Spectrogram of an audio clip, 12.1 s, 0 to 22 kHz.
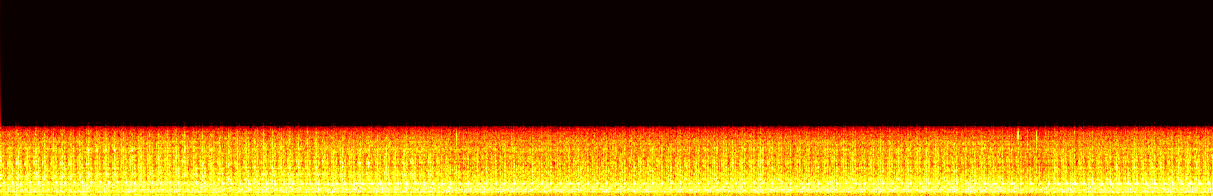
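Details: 1989 Ford Probe GT with F2T engine at steady idle: a loose, fairly regular knock around two per second rides over the hiss; knock source not yet pinned down.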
